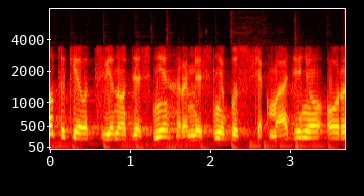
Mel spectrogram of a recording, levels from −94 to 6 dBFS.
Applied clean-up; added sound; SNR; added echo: none; none; none; none.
